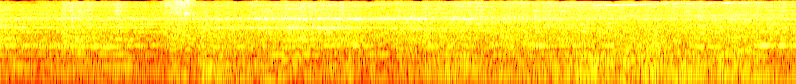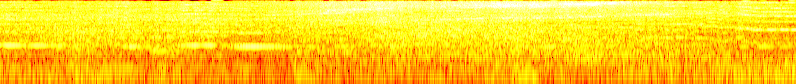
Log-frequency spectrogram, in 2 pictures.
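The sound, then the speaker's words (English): A loud, steady roar of jet engines running, with a dense mechanical rumble and faint whining tones holding constant for the whole stretch, with no voices. “We gotta get on that plane.”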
